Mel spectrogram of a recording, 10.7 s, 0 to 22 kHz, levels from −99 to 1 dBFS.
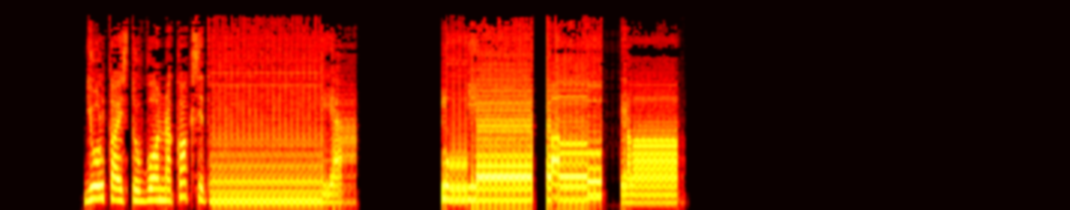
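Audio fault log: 2.11–10.70 s, robotic sound from repeated short buffers: a rigid metallic 50 Hz buzz runs through the whole span, following the original only roughly, likely from 20 ms buffers repeated while fresh audio was skipped.
5.31–5.46 s, gap at a join of encoded pieces: a 150 ms hole with smeared edges, where padding from separately encoded segments was never trimmed.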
